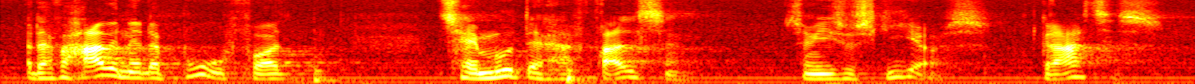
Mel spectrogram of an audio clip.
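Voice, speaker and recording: A man with a Faroese accent, fairly high in pitch, bright and sharp in tone, at a fairly slow pace with long, frequent pauses and ordinary pitch variation. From Faroe Islands. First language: Faroese (speaking Danish). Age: 20s. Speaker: travelling lay preacher. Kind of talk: sermon.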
